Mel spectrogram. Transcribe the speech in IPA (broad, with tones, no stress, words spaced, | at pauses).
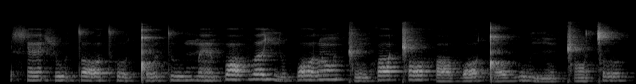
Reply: ɬɛ̃˨ɬu˨ tɔ˨tʰʊ˨ǃʊ˨ tu˨mɛ̃˨ pɒ˦vɜ˦ ɲʊ˨pɔ˦lɔ̃˦ ǁũ˨xɒ˦ǁɔ˦hɒ˨ vɔ˨˦ɡ͡ǃɔ˨ vu˦˨ɲũ˨ ǁɔ̃˨ǀʊ˦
